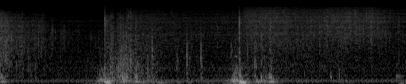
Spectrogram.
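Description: A shovel strikes a body with dull thuds.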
